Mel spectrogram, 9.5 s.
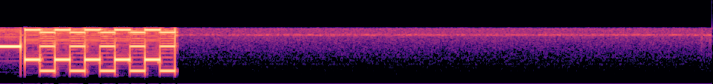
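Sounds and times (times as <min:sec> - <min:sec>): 
fire pager alert: 0:00.1 - 0:02.4.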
